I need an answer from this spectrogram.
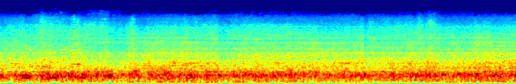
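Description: Freight train cars (tank cars and covered hoppers) rolling past close by: a steady, loud noise of steel wheels running on the rails, with clickety-clack from the wheel trucks.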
